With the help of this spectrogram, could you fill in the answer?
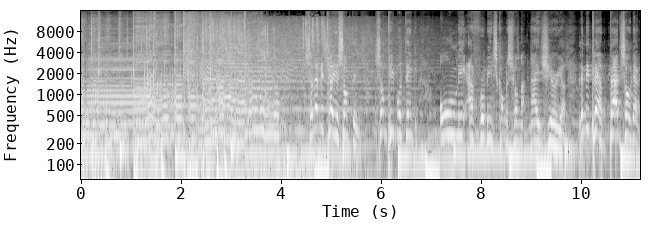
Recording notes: Live audio recording of my set at island saturdays on oct 23rd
